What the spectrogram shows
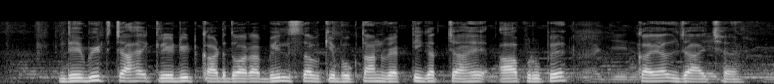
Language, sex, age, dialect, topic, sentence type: Magahi, male, 46-50, Western, banking, statement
